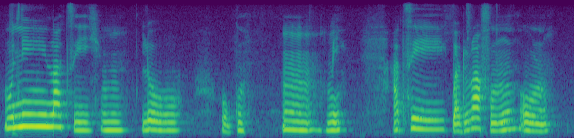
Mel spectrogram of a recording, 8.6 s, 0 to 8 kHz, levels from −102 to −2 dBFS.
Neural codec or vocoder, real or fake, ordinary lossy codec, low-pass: none; real; none; 7.2 kHz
